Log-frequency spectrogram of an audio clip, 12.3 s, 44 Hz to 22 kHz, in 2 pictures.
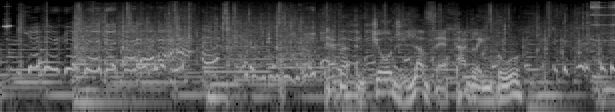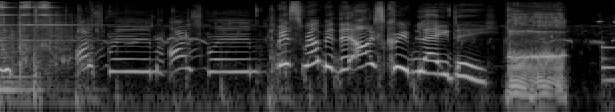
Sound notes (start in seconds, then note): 0.0 both giggle; 5.7 bell tinkles; 11.2 oinks excitedly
